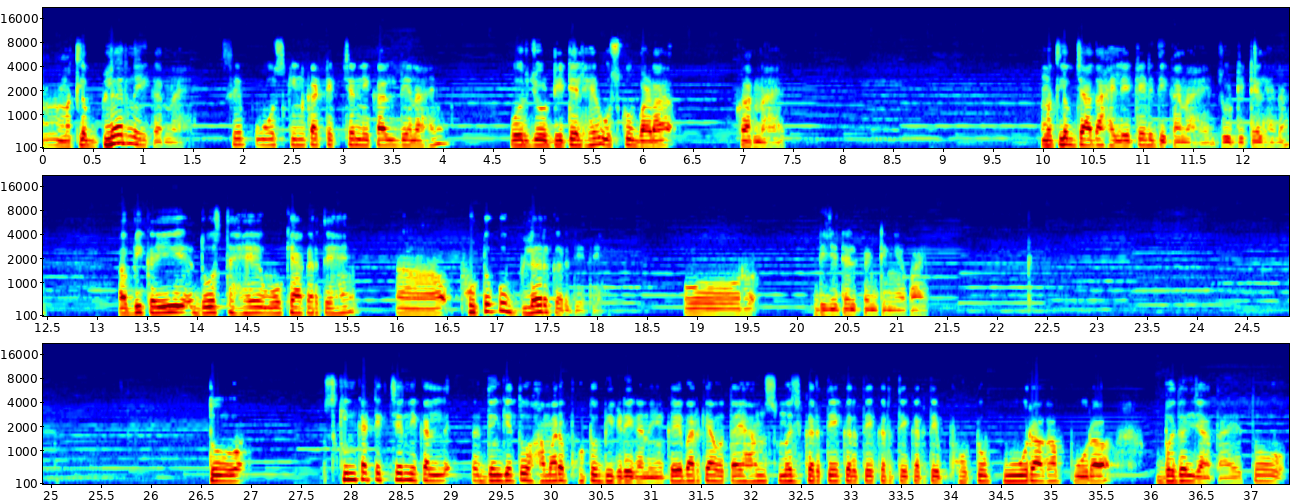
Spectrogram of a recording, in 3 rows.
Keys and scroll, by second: 35.5 space.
